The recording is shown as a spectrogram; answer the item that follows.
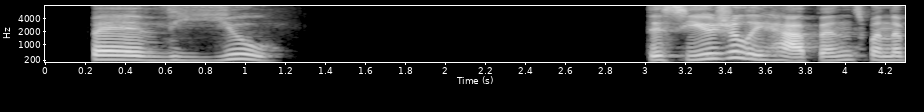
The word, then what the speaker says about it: Παιδιού: In the first, you will notice the addition of a sound very similar to the English Y in the word yard between the consonant and the opening diphthong. For example, Ζευγάρια. Παιδιού.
